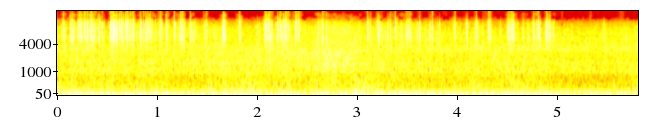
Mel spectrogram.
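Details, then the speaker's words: GoPro Hero 7 recording on the road: sharp irregular ticks in quick clusters over steady road rumble, caused by the camera's loose battery door latch rattling. "Nhưng mà nó có một cái điều là anh em sẽ nghe một cái tiếng tạch tạch tạch tạch tạch nó ở trong video. Đó là cái tiếng mà mình và rất nhiều anh em không có thích,"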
